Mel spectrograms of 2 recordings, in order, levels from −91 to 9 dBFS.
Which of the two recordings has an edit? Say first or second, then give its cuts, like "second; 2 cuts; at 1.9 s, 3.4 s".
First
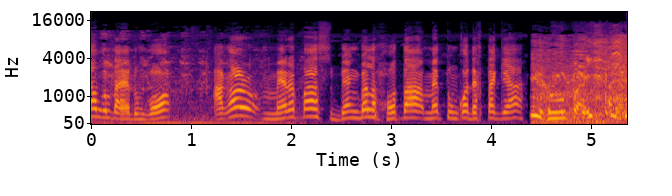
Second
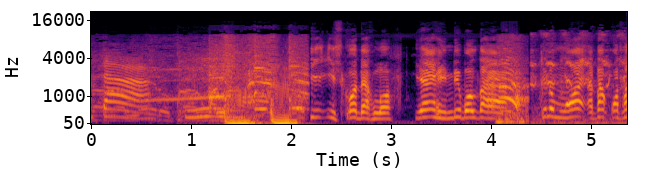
second; 2 cuts; at 2.2 s, 4.4 s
